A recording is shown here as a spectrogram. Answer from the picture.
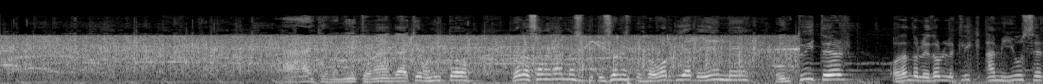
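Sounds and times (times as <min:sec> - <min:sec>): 
small ovation from an audience: 0:00.0 - 0:08.0
speech: 0:02.8 - 0:10.4.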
